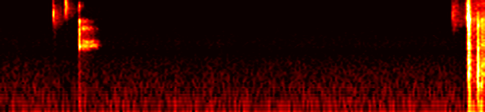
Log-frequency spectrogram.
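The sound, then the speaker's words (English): A few faint, sparse taps of someone typing on a device with one finger, spaced apart and followed by long silence, then a single louder burst right at the end. “Give me a sec. I can only type so quick with one finger.”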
